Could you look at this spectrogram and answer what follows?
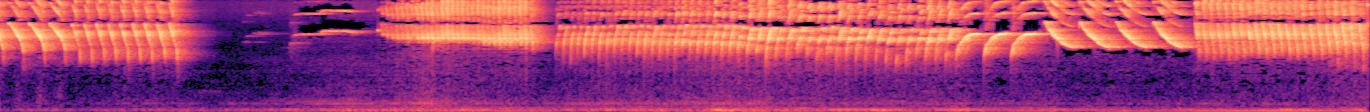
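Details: Canary song used as a tutor recording for young canaries learning to sing: dense high trills, sharp chirps and fast rolling phrases, briefly pausing near the start, then continuous rapid repeated notes with descending sweeps.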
